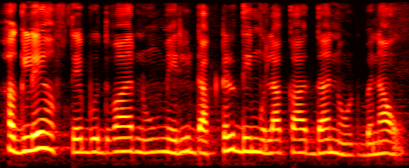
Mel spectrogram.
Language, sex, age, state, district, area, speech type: Punjabi, female, 30-45, Punjab, Ludhiana, urban, read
